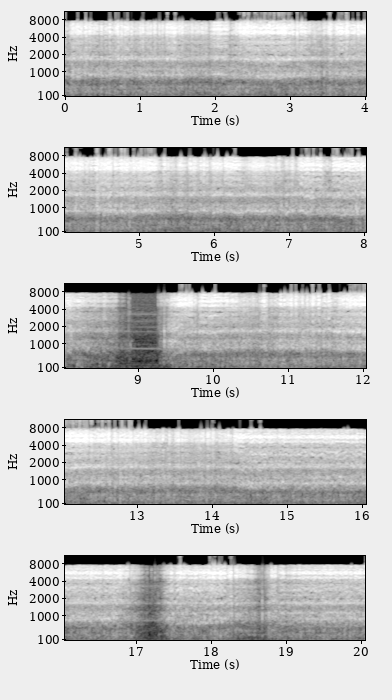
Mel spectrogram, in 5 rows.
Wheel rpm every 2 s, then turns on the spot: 230, 220, 230, 220, 70, 220, 230, 210, 130, 120.
16-18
